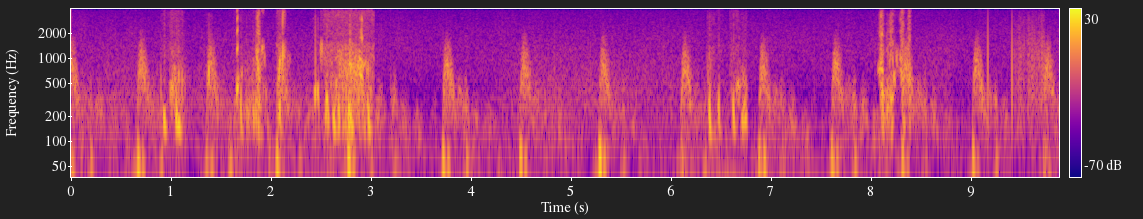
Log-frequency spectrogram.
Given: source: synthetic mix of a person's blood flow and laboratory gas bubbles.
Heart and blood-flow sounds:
Doppler ultrasound of blood flow; subclavian vein
0.89-1.18 s: bubbles
1.34-1.43 s: bubbles
1.62-1.97 s: bubbles
2.05-2.20 s: bubbles
2.41-3.04 s: bubbles
6.36-6.53 s: bubbles
6.58-6.78 s: bubbles
8.06-8.42 s: bubbles
From the record:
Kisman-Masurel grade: 223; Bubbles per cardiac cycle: several, 3 to 8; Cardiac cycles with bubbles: 10 to 50%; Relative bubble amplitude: loud (0.450 to 0.775); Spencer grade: 2 (many but less than half of the cardiac periods contain bubble signals, singularly or in groups); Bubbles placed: anywhere in the cardiac cycle

